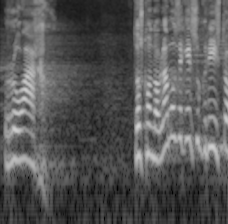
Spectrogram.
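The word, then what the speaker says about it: רוח: escribe ruach como suena con r de Raúl ch al final rach y se pronuncia raj Entonces cuando hablamos de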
